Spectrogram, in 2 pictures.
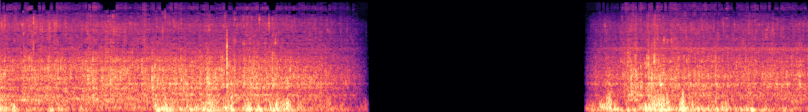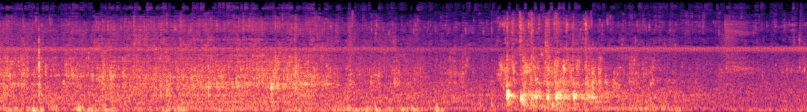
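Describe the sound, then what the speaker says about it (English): A gallon of water being poured into a bucket, a steady trickling and splashing stream that stops briefly and then resumes, fairly faint with a soft background hiss and no talk. "I'm going to go ahead and put the water in first."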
